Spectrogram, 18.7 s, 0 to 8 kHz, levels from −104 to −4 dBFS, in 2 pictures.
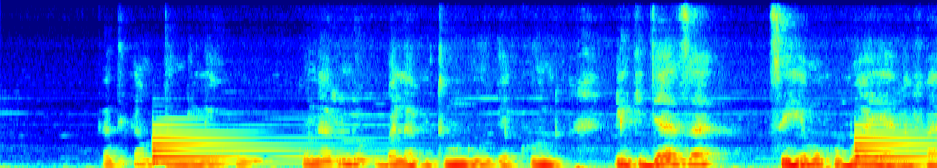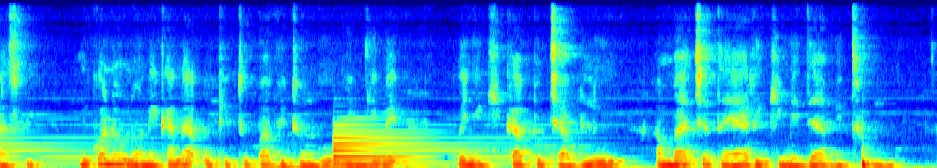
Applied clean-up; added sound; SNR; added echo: none; Piano; 7 dB; reverberation time 0.5 s.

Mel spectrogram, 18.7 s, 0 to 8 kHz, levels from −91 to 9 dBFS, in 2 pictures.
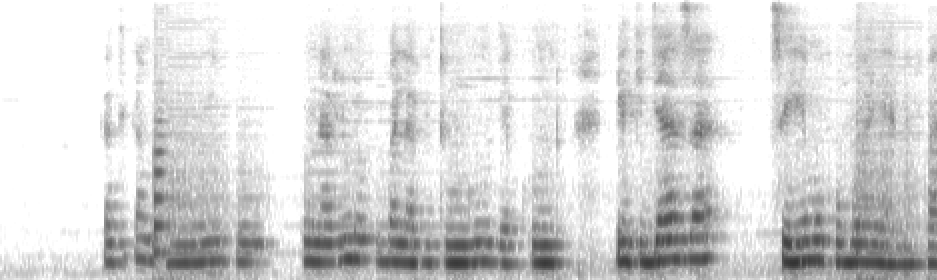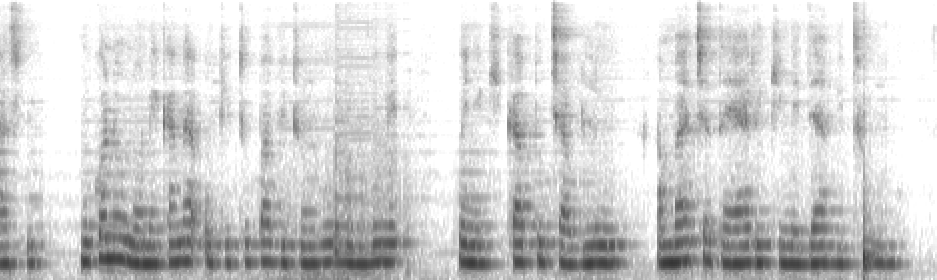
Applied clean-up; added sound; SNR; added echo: neural separator model SepFormer DNS4.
